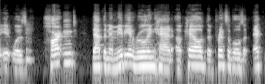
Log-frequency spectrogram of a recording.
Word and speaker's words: Namibia: constit how do you say it n namian Namibia Namibia yeah so they have they have Article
